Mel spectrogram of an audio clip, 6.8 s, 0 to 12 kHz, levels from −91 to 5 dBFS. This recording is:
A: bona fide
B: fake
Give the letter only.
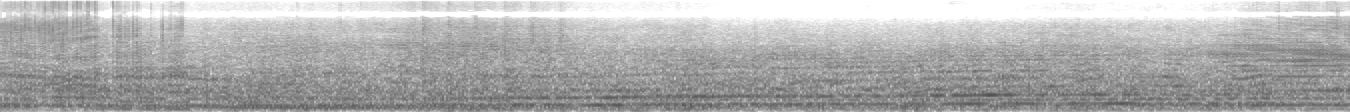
A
